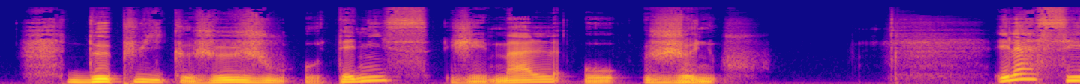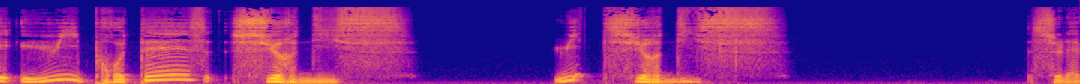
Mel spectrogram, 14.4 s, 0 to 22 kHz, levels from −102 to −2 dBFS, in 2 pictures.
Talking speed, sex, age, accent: 85 wpm, male, 50-69, French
